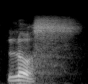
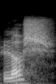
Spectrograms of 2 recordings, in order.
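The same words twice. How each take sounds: First: The s is made with the tongue pointing down. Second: The s is made with the tongue raised. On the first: "Spanish from Central America, it's los, okay, and my tongue points down" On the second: "in Spanish from Spain, your tongue rides up a little bit"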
